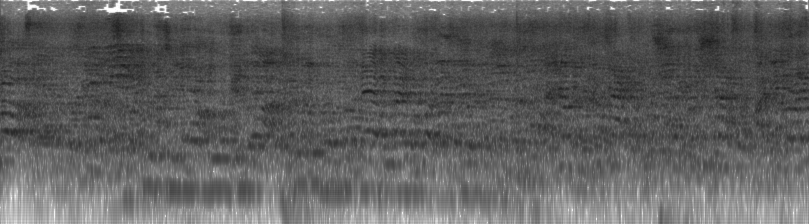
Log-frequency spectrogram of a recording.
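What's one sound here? A crowd of spectators chatters loudly in a large echoing hall.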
